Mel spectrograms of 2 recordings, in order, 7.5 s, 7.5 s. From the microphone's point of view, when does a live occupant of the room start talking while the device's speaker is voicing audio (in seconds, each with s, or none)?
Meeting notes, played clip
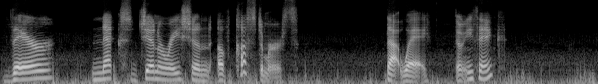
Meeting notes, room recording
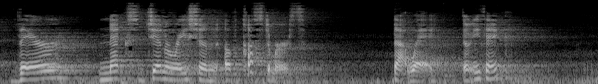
none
